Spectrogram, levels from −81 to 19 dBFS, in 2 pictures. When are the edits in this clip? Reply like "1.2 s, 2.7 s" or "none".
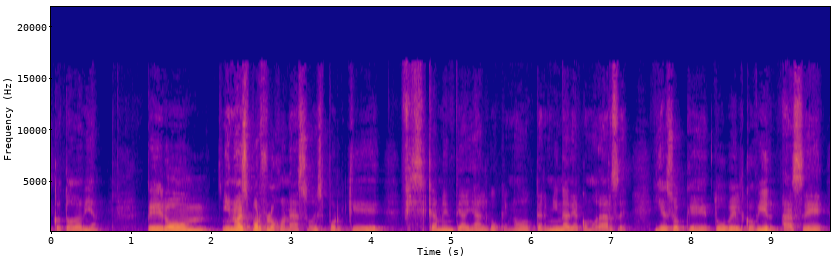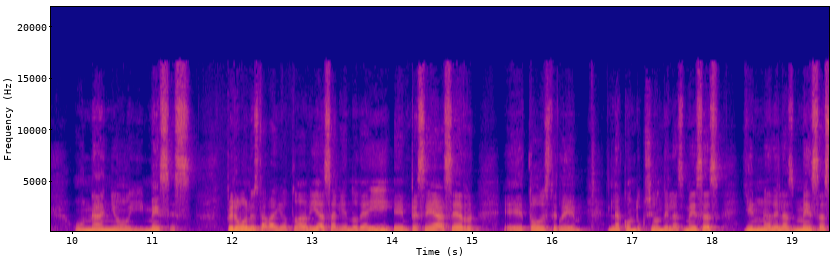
14.0 s, 16.1 s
